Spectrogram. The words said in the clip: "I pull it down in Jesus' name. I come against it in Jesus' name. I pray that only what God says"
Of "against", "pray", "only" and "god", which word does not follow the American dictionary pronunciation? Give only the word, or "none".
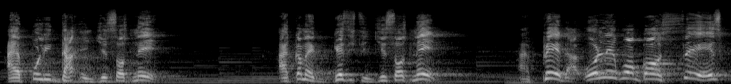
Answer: against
